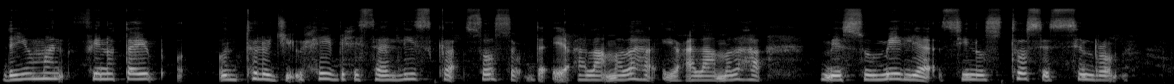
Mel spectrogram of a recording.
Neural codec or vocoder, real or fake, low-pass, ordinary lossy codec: vocoder, 44.1 kHz, 128 mel bands, Pupu-Vocoder; fake; 14.4 kHz; none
